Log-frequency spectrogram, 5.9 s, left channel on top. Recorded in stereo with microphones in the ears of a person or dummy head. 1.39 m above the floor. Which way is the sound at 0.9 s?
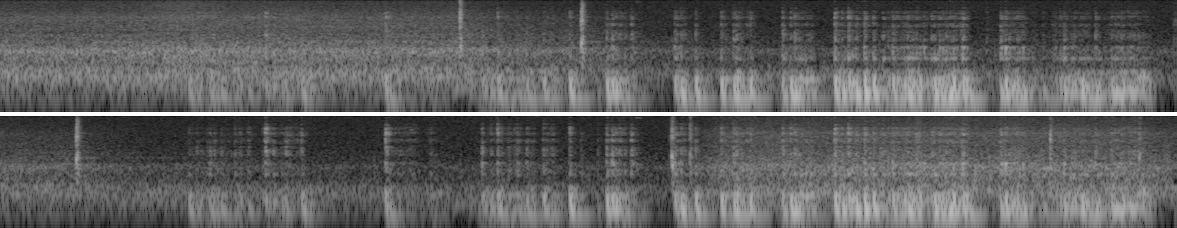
25° right (ahead or behind).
